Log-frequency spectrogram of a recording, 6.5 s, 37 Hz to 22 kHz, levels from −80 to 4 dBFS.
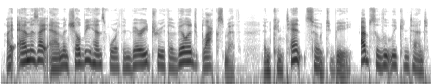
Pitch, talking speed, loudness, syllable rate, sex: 150 Hz, 185 wpm, -22 LUFS, 5.8 syllables/s, female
